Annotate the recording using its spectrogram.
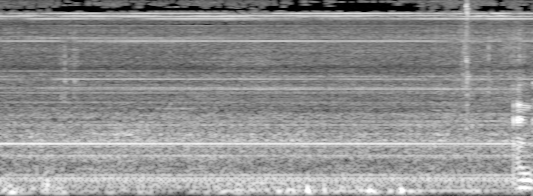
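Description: Steady hum of a running LG VRF outdoor unit, its condenser fans and inverter compressor, with a few faint steady tones above a low rumble.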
